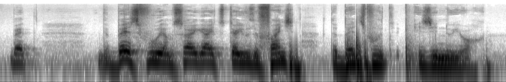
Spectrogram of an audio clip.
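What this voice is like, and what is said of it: French accent. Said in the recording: “American with a nice accent. ... Nice French accent.”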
